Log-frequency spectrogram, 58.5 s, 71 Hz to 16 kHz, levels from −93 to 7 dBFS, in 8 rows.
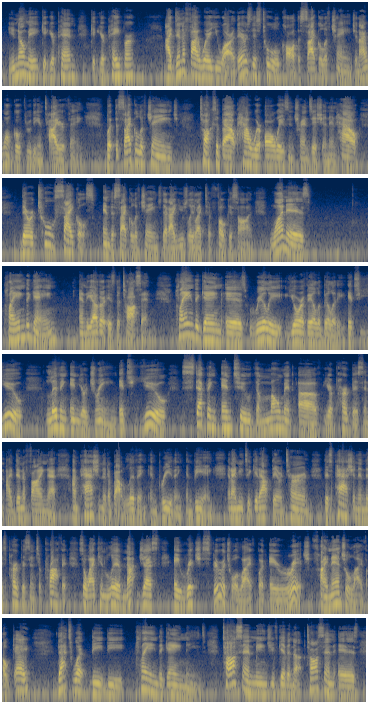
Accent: American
